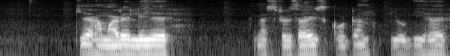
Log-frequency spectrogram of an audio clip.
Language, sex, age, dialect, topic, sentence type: Hindi, female, 56-60, Marwari Dhudhari, agriculture, statement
